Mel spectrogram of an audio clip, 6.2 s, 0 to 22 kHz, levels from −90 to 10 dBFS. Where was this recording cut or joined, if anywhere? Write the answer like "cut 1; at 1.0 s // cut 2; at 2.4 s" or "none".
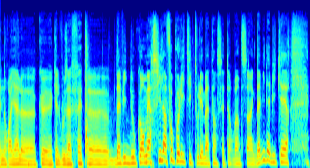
none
